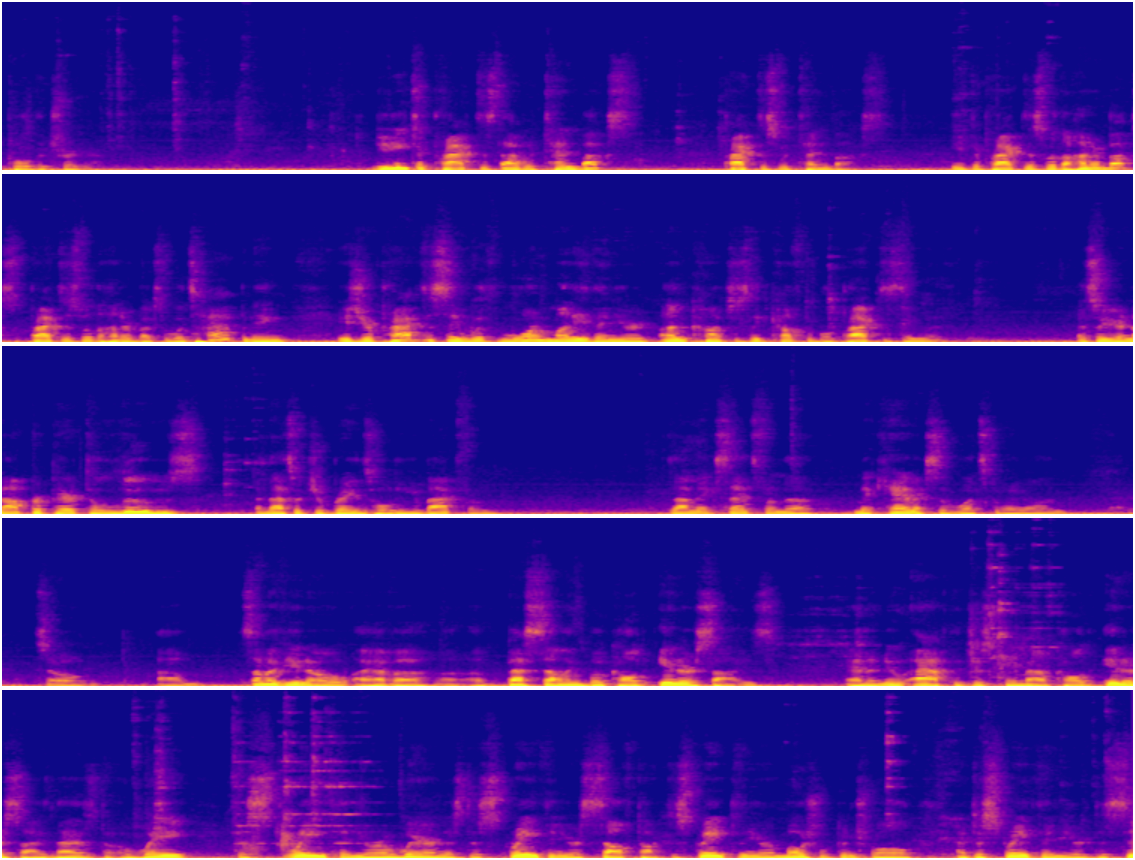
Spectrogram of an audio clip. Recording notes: Today’s episode is from a VIP dinner I hosted in July 2023 with a panel of experts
